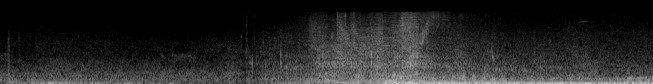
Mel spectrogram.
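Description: Wind rushes past during a fall, growing louder.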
